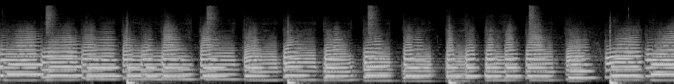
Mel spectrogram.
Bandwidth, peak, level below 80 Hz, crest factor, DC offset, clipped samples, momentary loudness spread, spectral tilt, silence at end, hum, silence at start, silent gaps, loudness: 17 kHz; 0 dBFS; -32 dBFS; 14 dB; under 0.1%; under 0.1%; 3 LU; -5 dB/octave; 0 s; none; 0 s; none; -15 LUFS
